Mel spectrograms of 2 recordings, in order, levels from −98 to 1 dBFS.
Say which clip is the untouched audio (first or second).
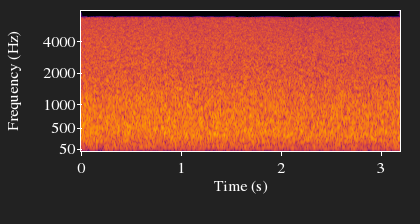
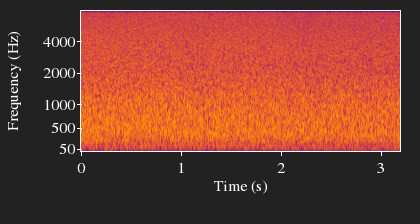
second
